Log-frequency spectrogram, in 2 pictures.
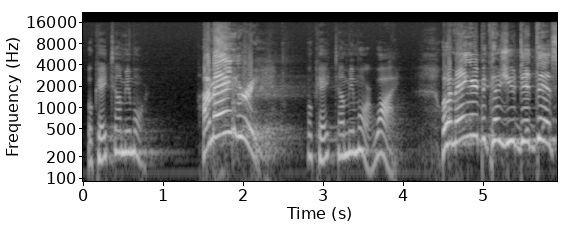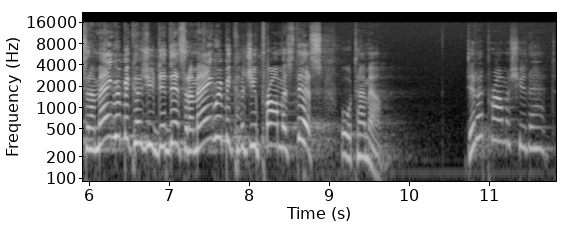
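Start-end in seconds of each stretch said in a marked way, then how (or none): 1.5-2.4 high, loud mock complaint to God; mock angry complaint. A believer tells God in mock anger. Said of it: "If you're feeling angry at God". 4.5-8.9 mock angry complaint. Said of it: "If you're feeling angry at God".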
